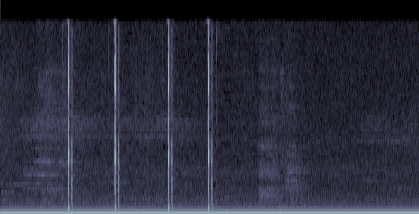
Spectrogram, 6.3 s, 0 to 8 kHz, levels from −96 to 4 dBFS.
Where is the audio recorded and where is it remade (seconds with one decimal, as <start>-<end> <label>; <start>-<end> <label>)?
0.0-6.3 recorded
